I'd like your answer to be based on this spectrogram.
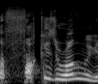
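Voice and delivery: very high, loud, offended-sounding yell. Retelling a coworker's reaction to his shaved head, imitating someone shouting. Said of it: "you're literally shouting at me".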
